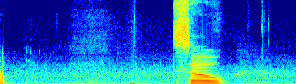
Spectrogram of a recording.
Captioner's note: intense mic-breath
